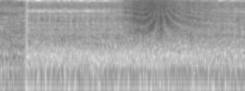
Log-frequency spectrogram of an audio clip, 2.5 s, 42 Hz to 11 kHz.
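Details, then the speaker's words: 2005 BMW E46 330i ZHP six-cylinder idling with a loose, uneven rattle over the low engine hum from a broken DISA intake valve needing replacement; quiet again after the fix. "so just want to show you you can hear the dies valve is noisy that's going to have to be replaced"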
